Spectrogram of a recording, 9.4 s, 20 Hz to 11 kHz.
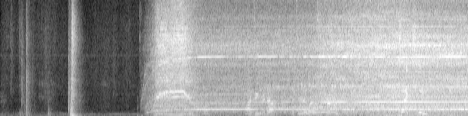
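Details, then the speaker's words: Bissell 3374 Pet Hair Eraser Turbo Lift-Off upright vacuum: after a few handling knocks the motor spins up to a steady high whine with a coarse, uneven edge. It sounds sickly but works; cause unknown. "Doesn't sound great. Definitely sounds like it's sickly in there, but it spins."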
